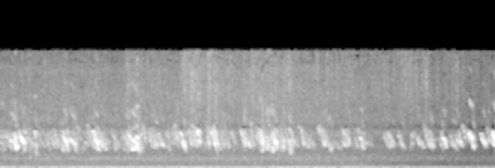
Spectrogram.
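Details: Chicken chicks from a layer project, kept in a small brooder coop, peeping constantly in fast, high, overlapping cheeps over a steady low hum.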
